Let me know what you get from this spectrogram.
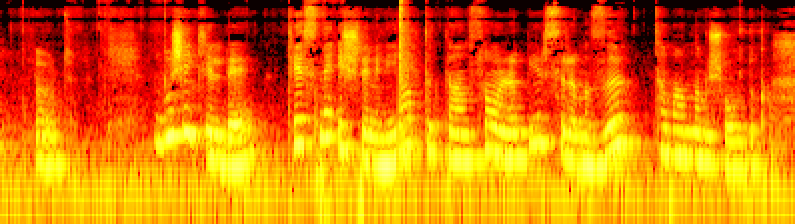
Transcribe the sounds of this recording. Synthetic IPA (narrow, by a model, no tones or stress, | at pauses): øt̪ | buʃe̞cʰilʲd̪ɛ | t̪ʰɛsmɛʔiʃlʲe̞minijap̚t̪ʰɯkt̪ʰanso̞nɾabiɾsɯɾamɯzɯt̪ʰamamlˠamɯʃo̞lˠd̪uk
